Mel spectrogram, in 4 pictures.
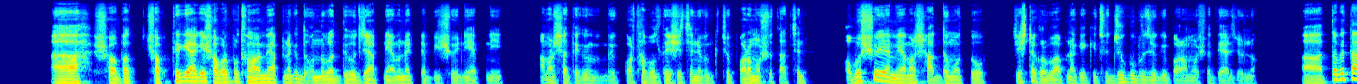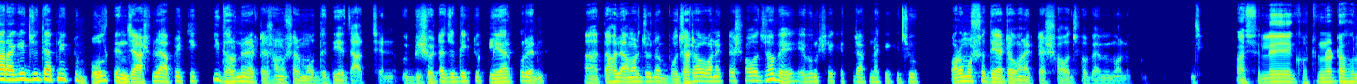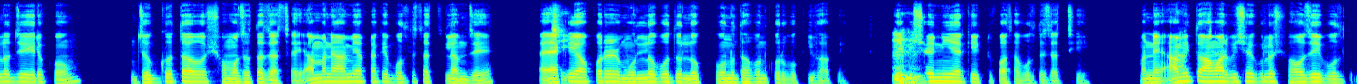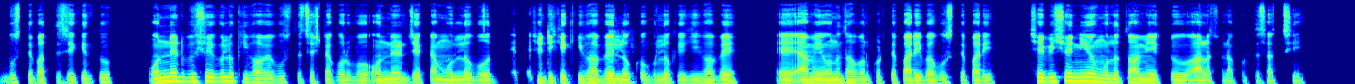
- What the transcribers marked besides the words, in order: unintelligible speech
- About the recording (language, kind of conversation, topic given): Bengali, advice, আপনারা কি একে অপরের মূল্যবোধ ও লক্ষ্যগুলো সত্যিই বুঝতে পেরেছেন এবং সেগুলো নিয়ে খোলামেলা কথা বলতে পারেন?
